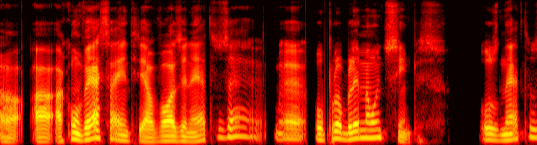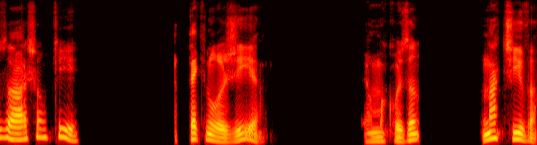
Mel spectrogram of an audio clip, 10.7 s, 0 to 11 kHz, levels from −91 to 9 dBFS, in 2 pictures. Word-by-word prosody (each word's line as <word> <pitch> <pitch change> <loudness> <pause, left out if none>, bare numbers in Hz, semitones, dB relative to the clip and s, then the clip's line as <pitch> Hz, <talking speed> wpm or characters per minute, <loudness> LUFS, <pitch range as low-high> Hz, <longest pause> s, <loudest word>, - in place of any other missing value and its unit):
a - - +1
a 95 0 +4
a - - -5
conversa 140 +2 +5
entre 115 -5 -2
avós 110 +4 +4
e 105 - +2
netos 125 - -3
é 195 -1 -3 0.2
é 75 - -1
o 135 - +1
problema 160 +4 +3
é - - +3
muito 180 +1 -2
simples. - - -8 0.4
Os 130 -2 0
netos 175 +9 -1
acham 145 +7 -1
que 180 - -4 1.0
a - - -18
tecnologia, 115 -11 -1 1.0
é 95 - -13
uma 95 +1 -5
coisa 100 +8 -2 0.7
nativa, 145 -1 -1
135 Hz, 140 wpm, -24 LUFS, 105-170 Hz, 1.0 s, conversa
